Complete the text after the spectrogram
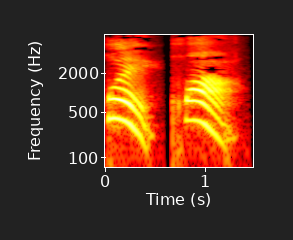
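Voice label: "huìhuà", Mandarin Chinese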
